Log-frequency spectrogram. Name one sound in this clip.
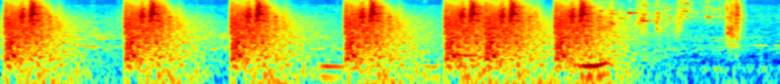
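Window glass shatters and tinkles.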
